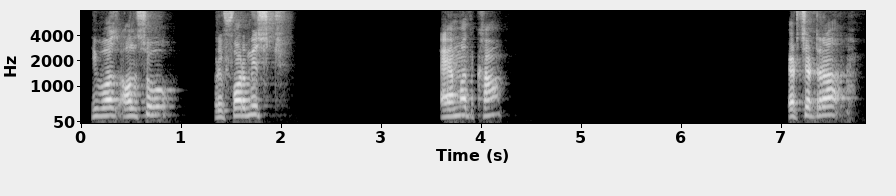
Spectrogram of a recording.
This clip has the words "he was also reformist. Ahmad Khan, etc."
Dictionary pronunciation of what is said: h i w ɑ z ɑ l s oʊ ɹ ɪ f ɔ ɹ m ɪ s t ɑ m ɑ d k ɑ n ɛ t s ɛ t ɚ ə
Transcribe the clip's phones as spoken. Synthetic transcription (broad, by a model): h i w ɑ z ɑ l s oʊ ɹ ɪ f ɔ ɹ m ɪ s t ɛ m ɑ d k ɑ ɛ t s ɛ t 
